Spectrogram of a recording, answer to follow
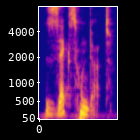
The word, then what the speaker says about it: sechshundert: 600.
